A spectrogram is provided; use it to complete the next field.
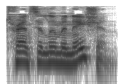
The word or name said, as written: transillumination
